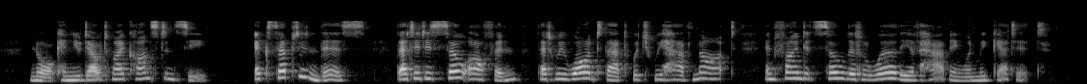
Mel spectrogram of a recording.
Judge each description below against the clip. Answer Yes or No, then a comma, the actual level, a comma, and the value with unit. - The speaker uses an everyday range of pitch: Yes, average, 4.6 semitones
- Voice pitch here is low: No, high, 245 Hz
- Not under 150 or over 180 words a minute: No, average, 190 wpm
